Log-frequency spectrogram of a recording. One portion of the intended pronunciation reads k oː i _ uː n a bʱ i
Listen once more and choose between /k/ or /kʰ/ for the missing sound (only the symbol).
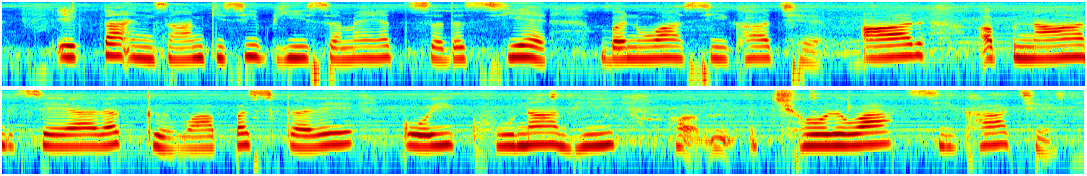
kʰ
